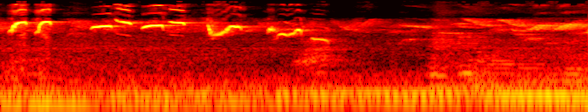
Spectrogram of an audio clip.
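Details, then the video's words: Brief 'wit wit' burst in canary style from a white-eye, recorded to train other songbirds. Quick high whistled slurs for about a second and a half, then only low background hum and faint distant chirps. "pleci nembaķ wit wit kenari cocok buat masteran"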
